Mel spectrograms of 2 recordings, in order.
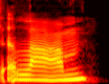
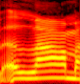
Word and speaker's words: Ilham: So there's an artist named, I hope I'm saying it right, Ilam. It's spelled I-L, is it just one L? I-L-H-A-M. So I think it's Ilam.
